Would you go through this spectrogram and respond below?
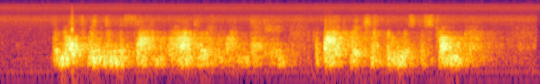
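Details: Simulated hearing impairment in background noise: muffled, unintelligible speech ("the north wind and the sun...") with the higher sounds stripped out, heard against steady background noise.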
